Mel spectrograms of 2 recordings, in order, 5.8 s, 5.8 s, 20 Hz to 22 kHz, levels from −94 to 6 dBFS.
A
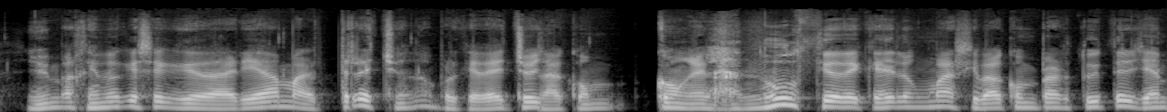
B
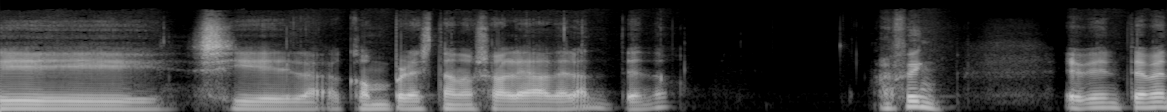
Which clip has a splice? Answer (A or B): A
